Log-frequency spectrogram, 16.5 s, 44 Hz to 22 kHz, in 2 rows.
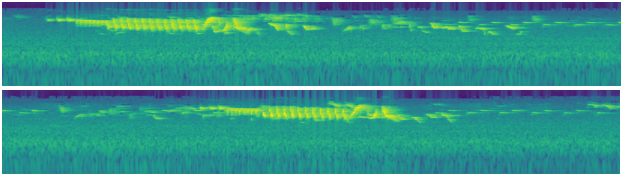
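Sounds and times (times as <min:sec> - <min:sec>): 
common chaffinch song: 0:00.0 - 0:16.4
soft scattered bird chirps: 0:00.0 - 0:16.4.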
